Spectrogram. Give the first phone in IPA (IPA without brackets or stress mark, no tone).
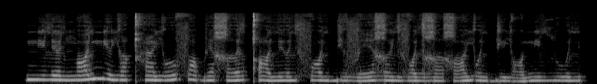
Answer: mʲ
